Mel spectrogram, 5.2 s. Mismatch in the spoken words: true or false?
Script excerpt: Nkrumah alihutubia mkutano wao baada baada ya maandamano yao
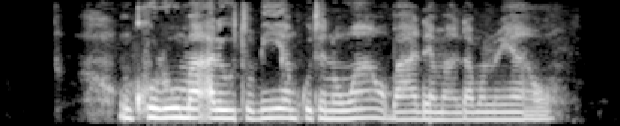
true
